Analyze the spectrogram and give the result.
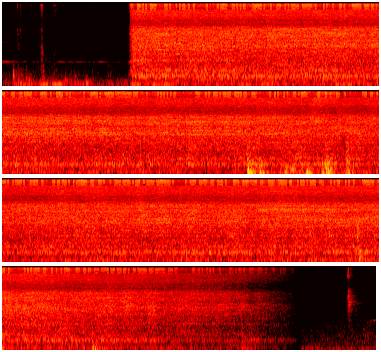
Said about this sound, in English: I've got the sandblasting done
